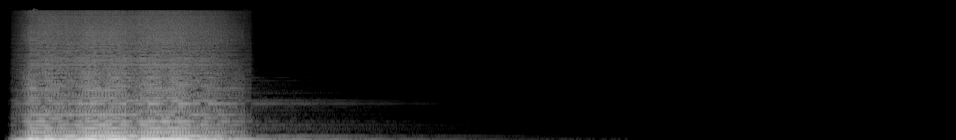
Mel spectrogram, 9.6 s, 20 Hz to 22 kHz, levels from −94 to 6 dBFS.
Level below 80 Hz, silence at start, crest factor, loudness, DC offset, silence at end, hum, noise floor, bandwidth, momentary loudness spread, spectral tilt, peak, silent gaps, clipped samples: -24 dBFS; 0.1 s; 18 dB; -21 LUFS; under 0.1%; 7 s; none; under -90 dBFS; 16 kHz; 16 LU; -5.5 dB/octave; -6 dBFS; none; under 0.1%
